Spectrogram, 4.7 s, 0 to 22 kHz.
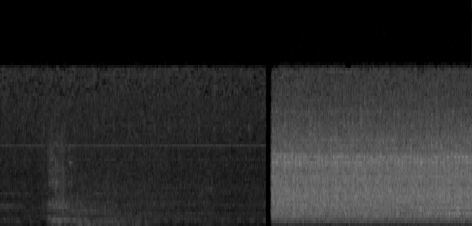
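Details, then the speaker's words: Stock 1987 Pontiac Fiero GT, 2.8 V6, just under 70,000 miles: a steady, even low rumble once it fires, with smooth, regular pulses and no knocks or misses. A healthy V6 idle. "the exhaust is completely stacked but for all and all I think it sounds pretty good for a 2.8 V6 all stock"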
